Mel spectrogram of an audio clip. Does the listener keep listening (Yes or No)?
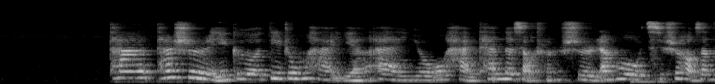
Yes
